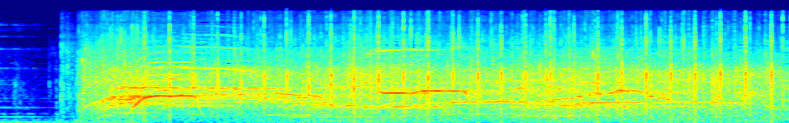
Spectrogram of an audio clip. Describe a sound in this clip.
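A young girl sings into a microphone in a large echoing hall.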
